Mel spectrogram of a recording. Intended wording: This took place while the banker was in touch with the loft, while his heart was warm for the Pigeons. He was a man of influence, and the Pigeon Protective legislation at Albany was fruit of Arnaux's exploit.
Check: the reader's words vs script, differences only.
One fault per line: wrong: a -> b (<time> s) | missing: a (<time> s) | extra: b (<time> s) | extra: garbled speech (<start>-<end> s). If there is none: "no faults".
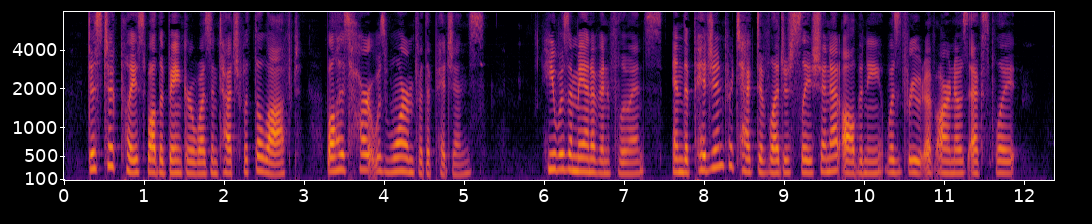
no faults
